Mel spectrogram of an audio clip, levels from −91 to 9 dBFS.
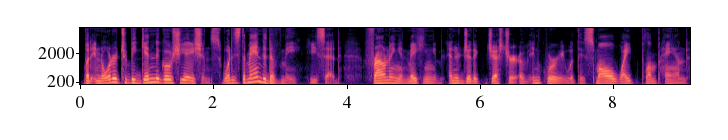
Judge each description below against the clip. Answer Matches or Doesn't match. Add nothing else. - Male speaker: Matches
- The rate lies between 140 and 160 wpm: Doesn't match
